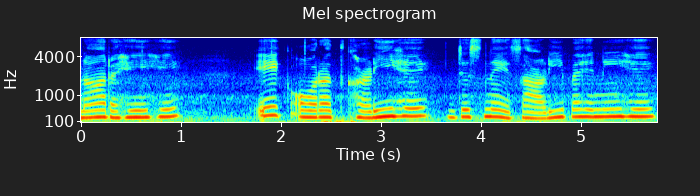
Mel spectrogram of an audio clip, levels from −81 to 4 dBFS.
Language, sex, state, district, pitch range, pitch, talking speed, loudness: Hindi, female, Madhya Pradesh, Dhar, 230-260 Hz, 245 Hz, 115 wpm, -14 LUFS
